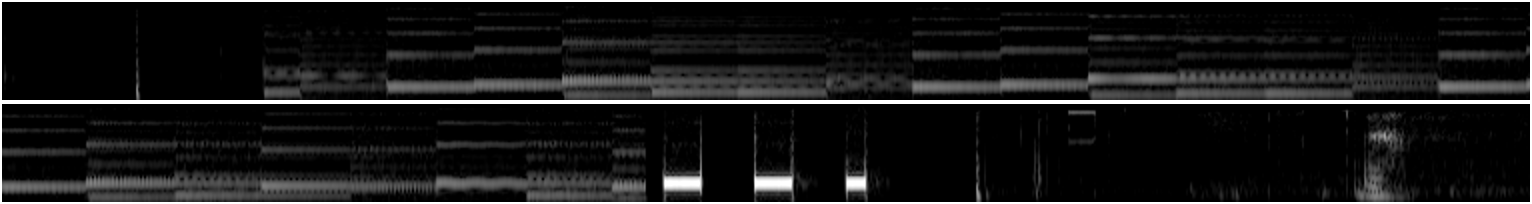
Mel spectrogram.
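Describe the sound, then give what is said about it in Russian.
Electronic hold melody of steady, synthesized tones plays on a telephone line while a call is transferred to another department. A few sharp clicks and a brief noisy rustle follow the melody. “Давайте я вас соединю сначала с отделом.”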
